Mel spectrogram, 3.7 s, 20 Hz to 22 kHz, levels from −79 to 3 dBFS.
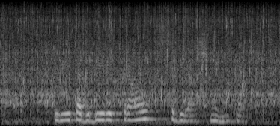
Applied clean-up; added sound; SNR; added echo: none; Stream; 3 dB; none.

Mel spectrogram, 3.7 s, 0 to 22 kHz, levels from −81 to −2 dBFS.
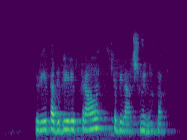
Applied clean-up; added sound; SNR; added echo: neural mask model Resemble Enhance denoiser.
